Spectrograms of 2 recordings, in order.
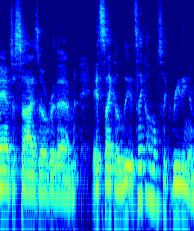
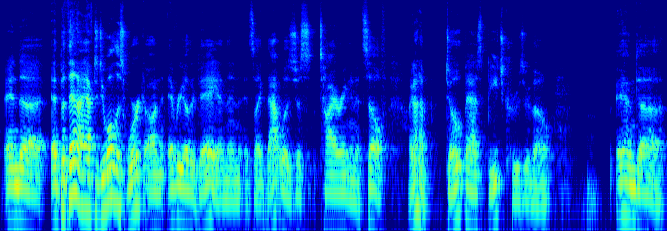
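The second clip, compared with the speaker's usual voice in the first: normal talking voice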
